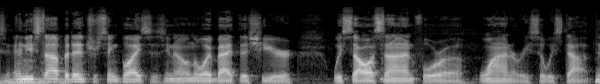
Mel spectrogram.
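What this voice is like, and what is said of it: Southern American twang. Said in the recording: “You're from Mississippi, and I'm sure you don't notice the twang, but they probably notice your Southern twang.”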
